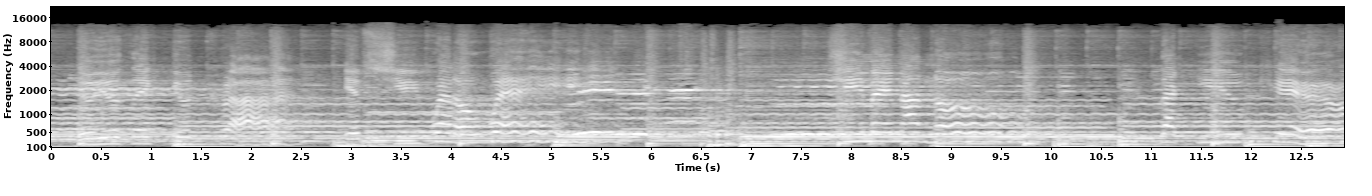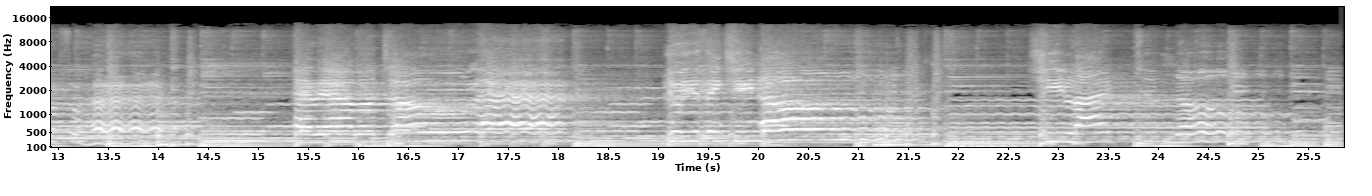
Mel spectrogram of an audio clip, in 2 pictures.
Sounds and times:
Country: 0.0 - 25.8.

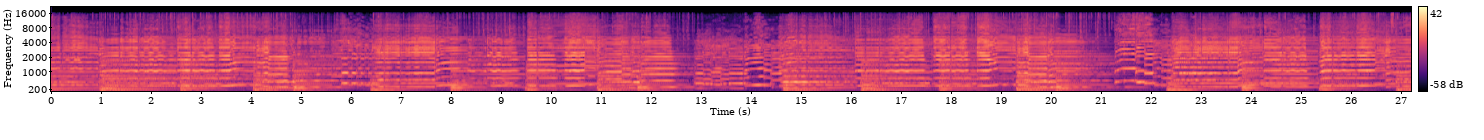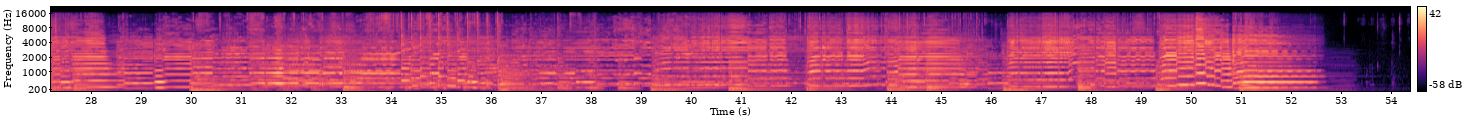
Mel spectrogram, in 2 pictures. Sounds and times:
Violin, fiddle: 0.0 - 53.2.

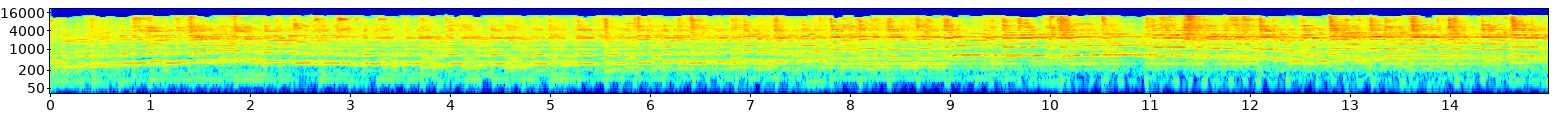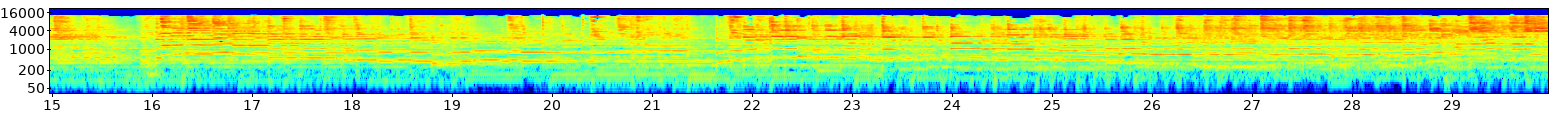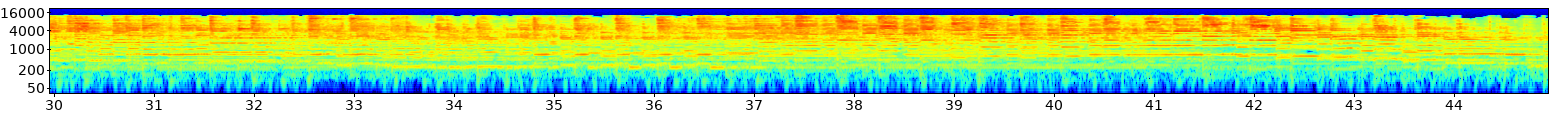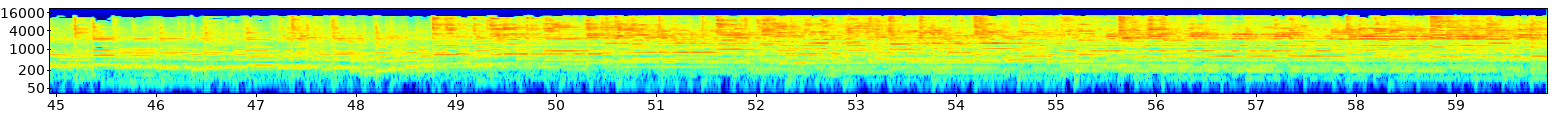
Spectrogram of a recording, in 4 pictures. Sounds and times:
Acoustic guitar: 0.0 - 59.9
Steel guitar, slide guitar: 0.0 - 59.9.

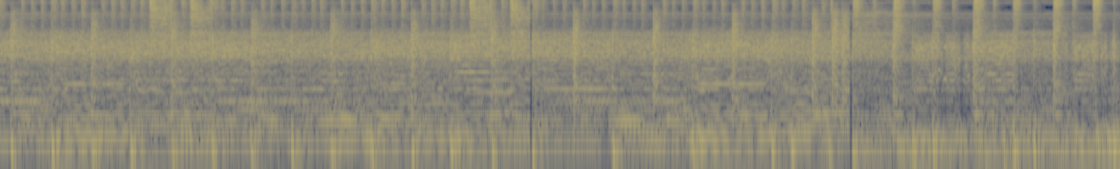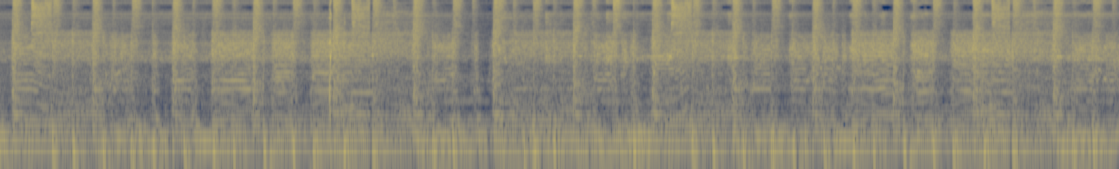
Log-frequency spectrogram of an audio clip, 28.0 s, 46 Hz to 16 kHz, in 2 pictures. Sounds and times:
Music: 0.0 - 27.9.

